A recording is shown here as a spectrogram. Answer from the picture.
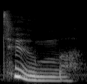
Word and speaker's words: tomb: of the words, but you do not need to pronounce that B at all. So it just becomes climb and tomb.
